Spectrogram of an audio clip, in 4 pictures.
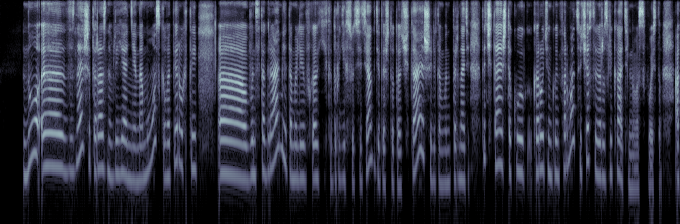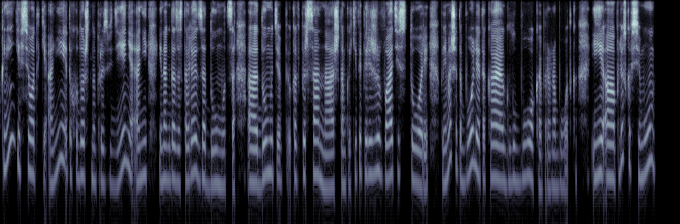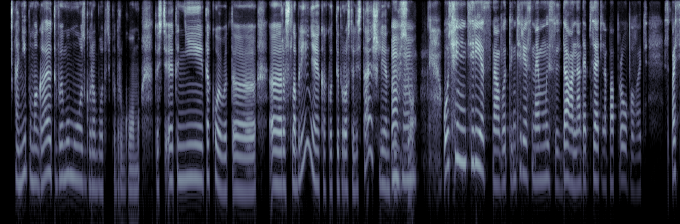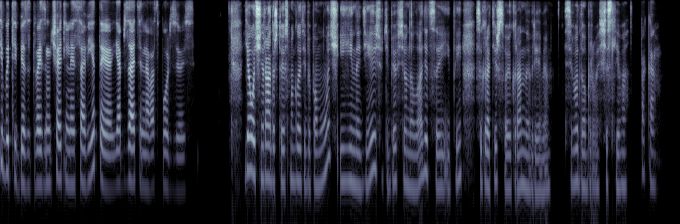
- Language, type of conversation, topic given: Russian, advice, Как сократить экранное время перед сном, чтобы быстрее засыпать и лучше высыпаться?
- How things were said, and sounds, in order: none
